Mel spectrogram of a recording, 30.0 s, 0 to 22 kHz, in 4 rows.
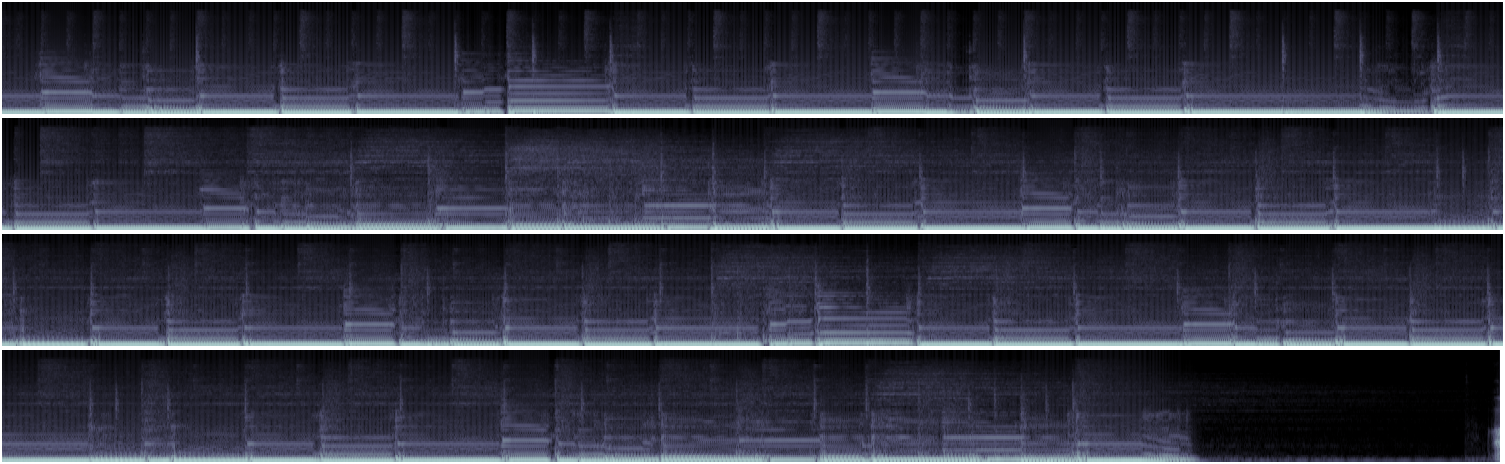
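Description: Electric bass playing a riff through a Boss OC-5 octave pedal, the dry note blended with both an octave-down and an octave-up voice, giving a full, layered tone. The riff stops abruptly near the end.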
